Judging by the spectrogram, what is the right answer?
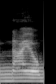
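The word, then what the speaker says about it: Ngaio: read a ton of Agatha Christie I loved Nile Marsh who's a sort of classic mystery writer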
